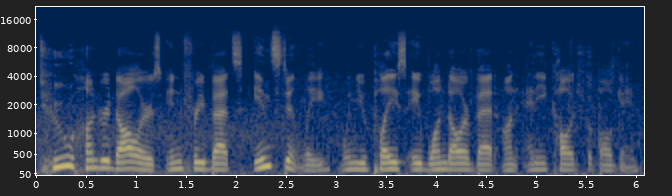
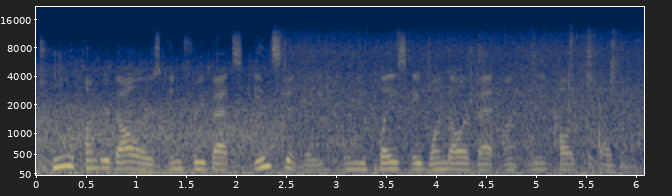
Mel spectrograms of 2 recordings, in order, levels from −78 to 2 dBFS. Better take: first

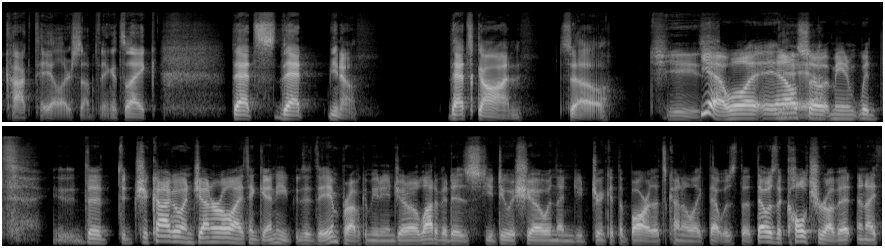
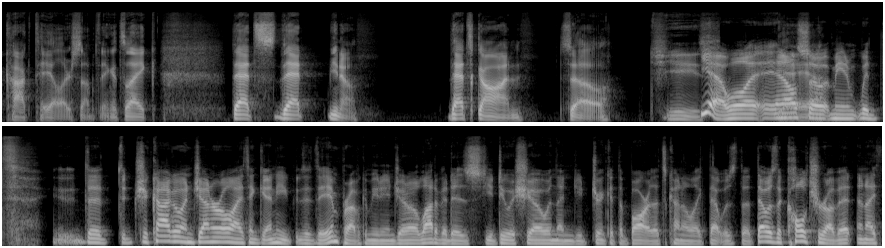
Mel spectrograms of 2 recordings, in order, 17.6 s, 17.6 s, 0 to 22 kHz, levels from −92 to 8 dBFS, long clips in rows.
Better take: second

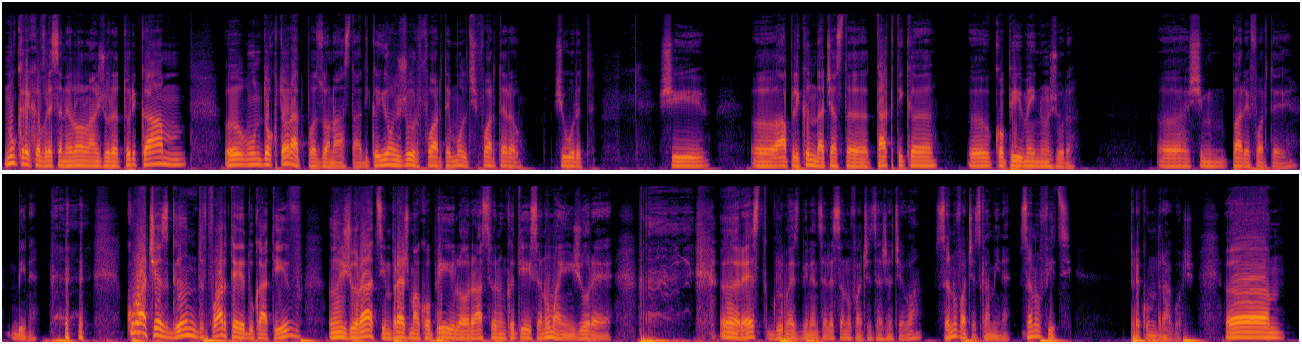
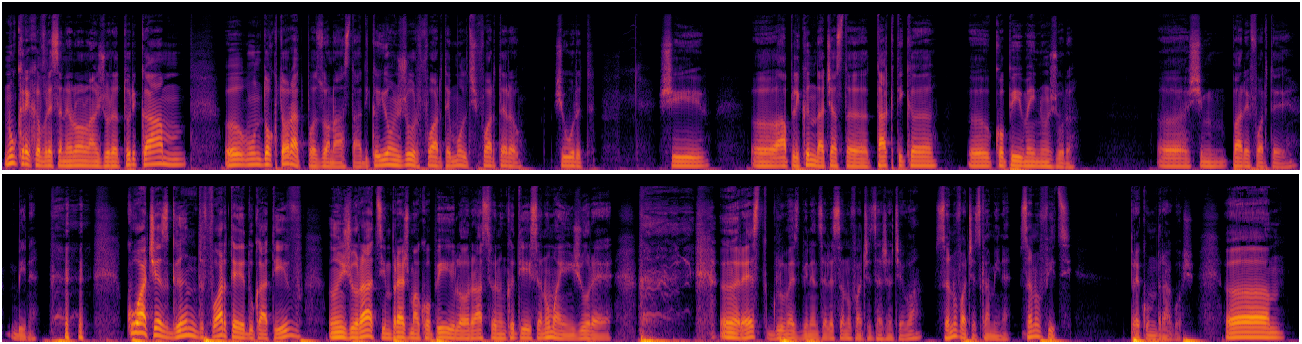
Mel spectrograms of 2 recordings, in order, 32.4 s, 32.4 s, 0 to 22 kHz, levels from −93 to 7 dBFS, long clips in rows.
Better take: second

